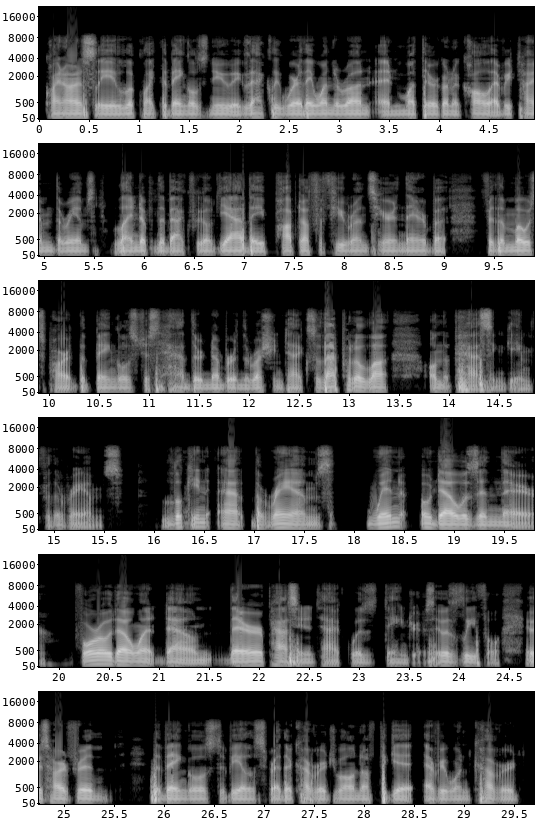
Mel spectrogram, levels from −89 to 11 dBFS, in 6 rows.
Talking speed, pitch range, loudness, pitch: 215 wpm, 80-85 Hz, -19 LUFS, 80 Hz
